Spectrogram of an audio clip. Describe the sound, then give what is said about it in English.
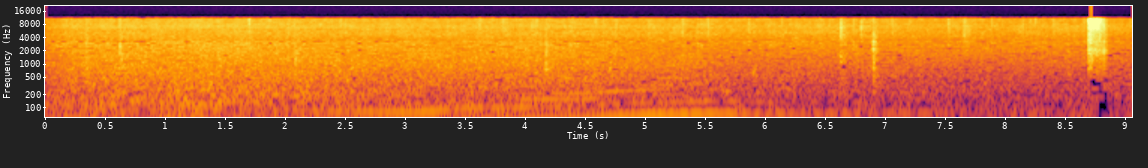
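Steady rain falls during a weekend hunting trip, hissing continuously over a low rumble, with a couple of sharper taps near the end and no voices. “It's going to rain the whole weekend, isn't it?”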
